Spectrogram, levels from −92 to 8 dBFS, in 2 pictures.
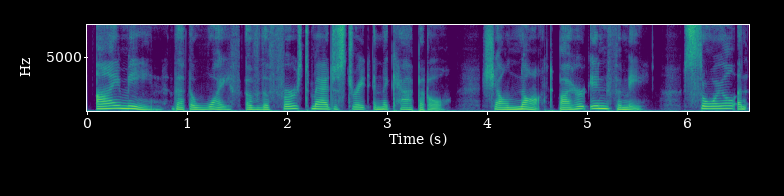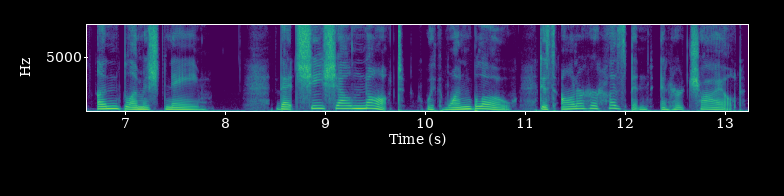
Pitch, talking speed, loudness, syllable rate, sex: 195 Hz, 155 wpm, -17 LUFS, 4.4 syllables/s, female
